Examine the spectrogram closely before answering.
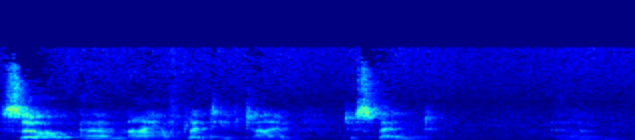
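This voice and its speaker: Amid noticeable background noise and audible room echo, a woman with a fairly low pitch speaks at a very slow pace in a monotone, flat intonation. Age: 60s. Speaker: retiree, language student. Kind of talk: interview. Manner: hesitant, many fillers.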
